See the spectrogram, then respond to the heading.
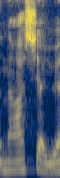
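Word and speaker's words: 拿细耳: 这拿西尔原来就是希伯来文的一个单词，它的读音就叫拿西尔。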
